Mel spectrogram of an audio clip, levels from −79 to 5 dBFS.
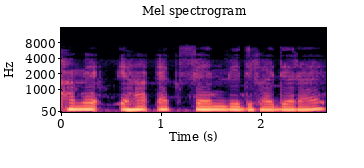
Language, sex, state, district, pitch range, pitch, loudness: Hindi, male, Arunachal Pradesh, Papum Pare, 120-130 Hz, 125 Hz, -11 LUFS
